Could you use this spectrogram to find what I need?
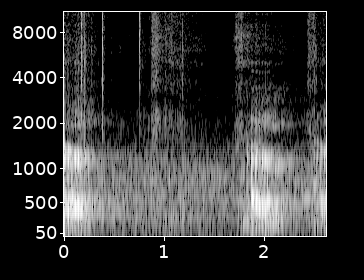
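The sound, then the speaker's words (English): A muntjac deer gives two short, gruff, croaking barks, like a grunting pig. The barks are separated by nearly two seconds of near-quiet with a few faint clicks. “Like the mount jack, it sounds like Jabba the Hutt let loose in the forest, a giant toad coming after you.”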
